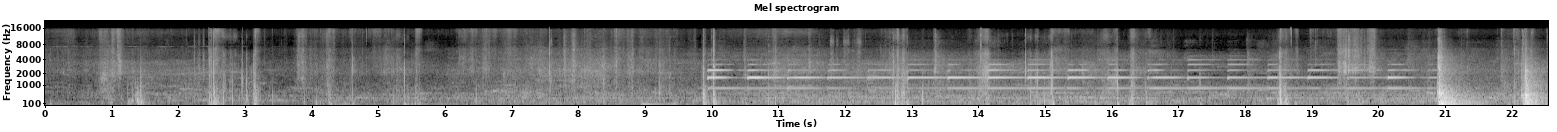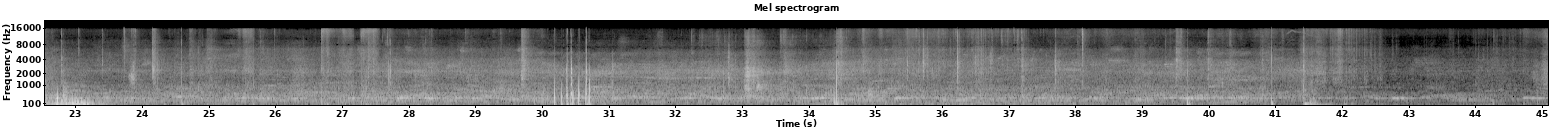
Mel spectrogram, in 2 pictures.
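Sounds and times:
car warning chime dinging: 9.9s - 21.7s
steady tone: 10.0s - 21.6s.

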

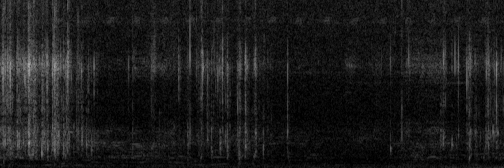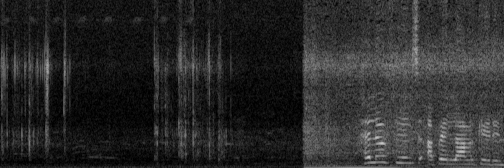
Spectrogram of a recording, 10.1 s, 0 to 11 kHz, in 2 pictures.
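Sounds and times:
plastic bottles clicking and tapping: 6.6s - 7.4s.

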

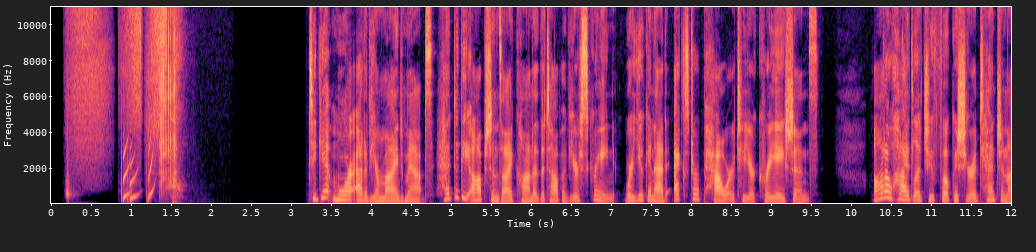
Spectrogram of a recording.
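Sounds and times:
rising bloop blips: 0.9s - 1.4s.

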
